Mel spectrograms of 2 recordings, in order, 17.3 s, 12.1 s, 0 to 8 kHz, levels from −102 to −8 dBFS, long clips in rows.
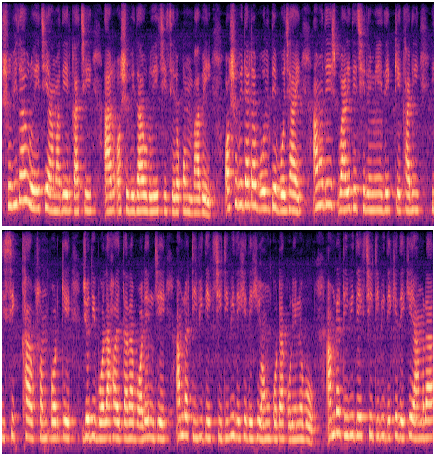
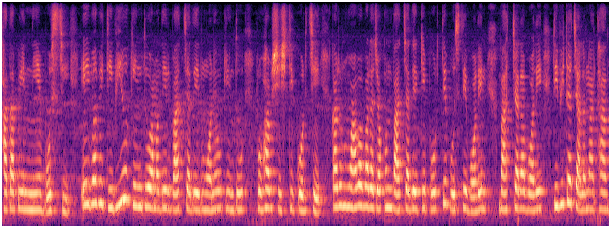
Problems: constant background noise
